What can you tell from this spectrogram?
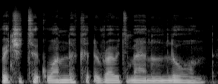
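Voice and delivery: ordinary delivery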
